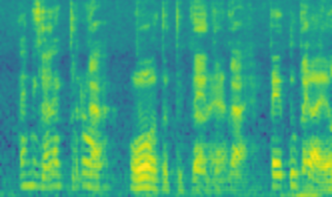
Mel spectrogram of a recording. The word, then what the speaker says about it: Tetuka: Tetuka ya bacanya.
